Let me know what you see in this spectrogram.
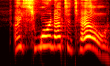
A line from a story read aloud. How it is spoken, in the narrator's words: gasped Meg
